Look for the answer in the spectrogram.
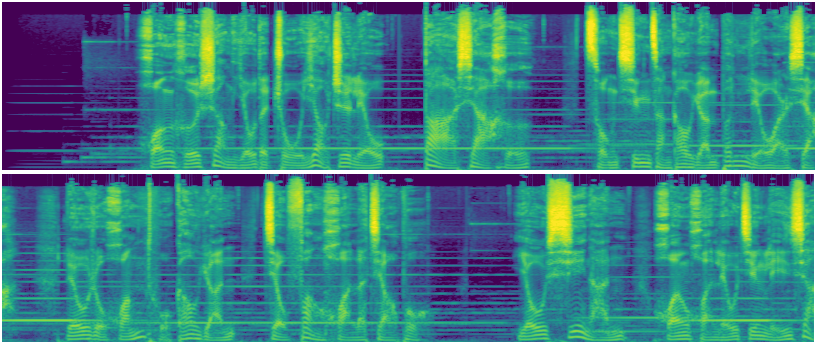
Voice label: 男,纪录片,娓娓道来,沉稳; 临夏

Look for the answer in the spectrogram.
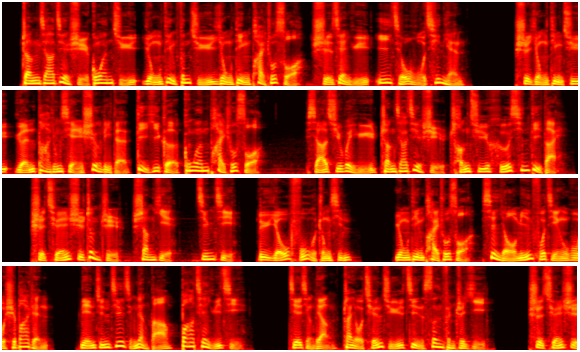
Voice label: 男 专题 党务 干声; 张家界市公安局

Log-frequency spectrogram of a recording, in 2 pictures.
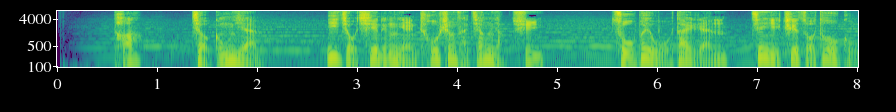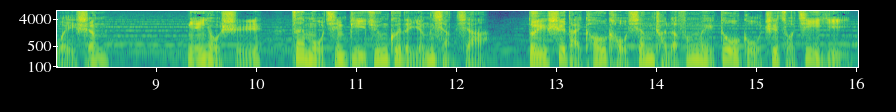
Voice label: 男 专题 人物介绍; 传承人申报片

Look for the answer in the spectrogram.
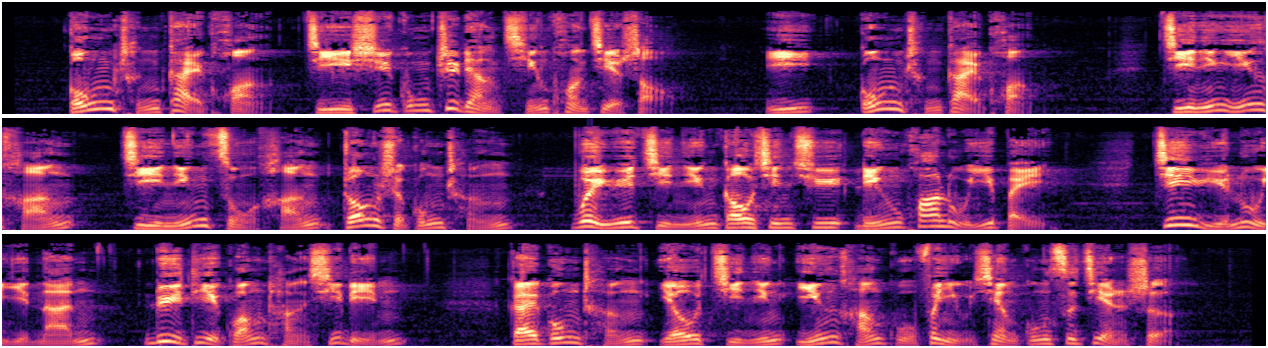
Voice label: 男27-解说; 工程概况和施工质量情况 装饰工程

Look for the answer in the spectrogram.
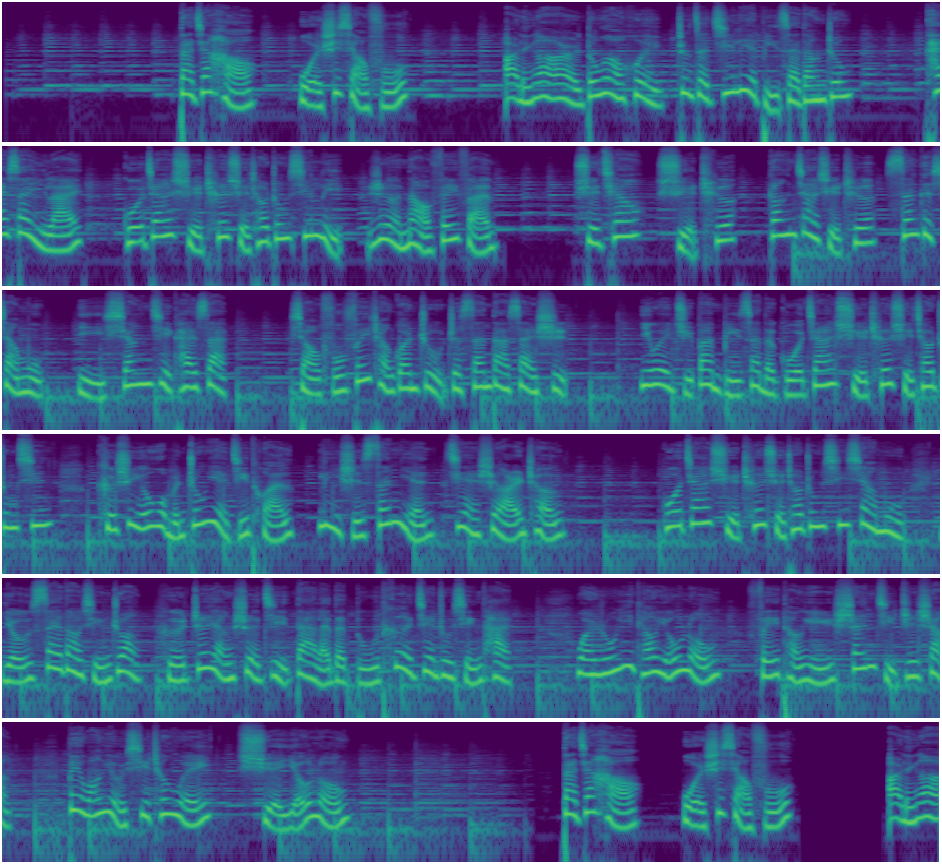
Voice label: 女 自述介绍

